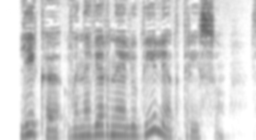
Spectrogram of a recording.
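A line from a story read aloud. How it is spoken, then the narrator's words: Plain. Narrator (Russian): спросила я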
